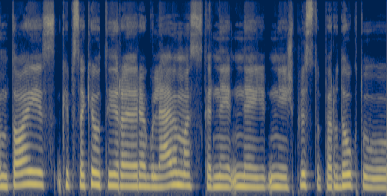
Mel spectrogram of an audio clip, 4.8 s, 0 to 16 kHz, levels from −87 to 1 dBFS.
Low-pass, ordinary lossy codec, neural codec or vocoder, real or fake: 14.4 kHz; Opus, 32 kbps; none; real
